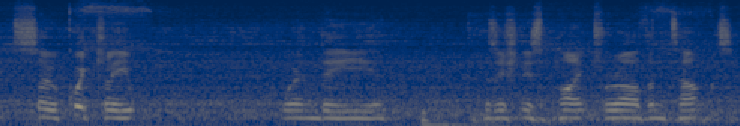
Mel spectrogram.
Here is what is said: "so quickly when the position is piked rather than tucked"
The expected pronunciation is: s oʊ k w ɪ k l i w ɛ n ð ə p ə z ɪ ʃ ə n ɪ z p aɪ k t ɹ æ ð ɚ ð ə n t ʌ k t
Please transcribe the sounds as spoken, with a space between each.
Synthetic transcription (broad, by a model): s oʊ k w ɪ k l i w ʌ n ð ə p ə z ɪ ʃ ə n ɪ z p aɪ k t ɹ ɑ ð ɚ ð ə n t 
